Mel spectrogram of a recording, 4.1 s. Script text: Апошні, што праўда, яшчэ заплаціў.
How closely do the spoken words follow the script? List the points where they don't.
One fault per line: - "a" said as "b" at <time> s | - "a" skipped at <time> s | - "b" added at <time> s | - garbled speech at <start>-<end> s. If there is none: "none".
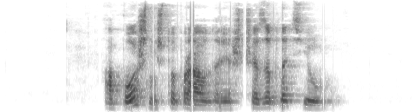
none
